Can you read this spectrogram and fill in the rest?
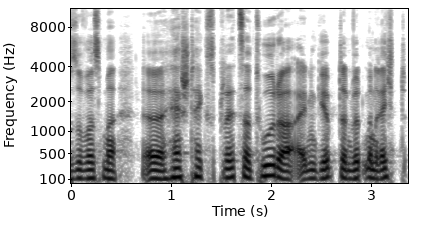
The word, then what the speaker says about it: Sprezzatura: Und der Begriff ist ja Sprezzatura, ja? mit zwei Z, ein italienisches Wort. Ja? Und, ähm, und einem spitzen S. – Äh, genau, Sprezzatura spricht man es aus, ja.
